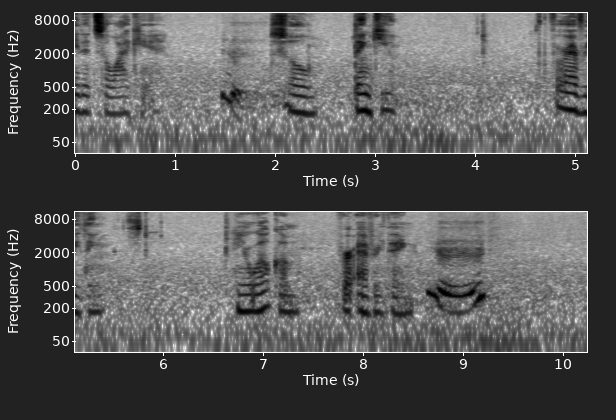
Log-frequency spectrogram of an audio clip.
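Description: A young woman speaks quietly close to a microphone.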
